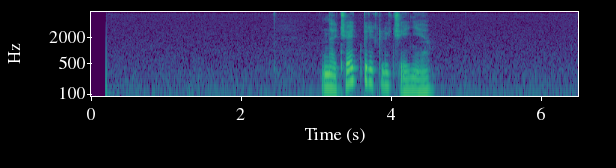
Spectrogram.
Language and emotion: Russian, neutral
